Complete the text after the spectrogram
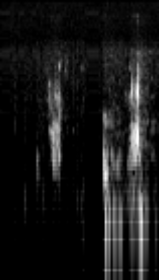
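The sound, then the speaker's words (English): Quiet mouth sounds: a short wet slurp, then a couple of gulping swallows in quick succession as someone takes a sip of water. No one speaks. “I'm so, so incredibly dehydrated today, so I'm sorry that I'm taking sips.”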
